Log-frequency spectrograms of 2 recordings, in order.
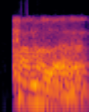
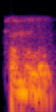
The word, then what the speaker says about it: Kamala: Kamala, like a comma and la, Kamala.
